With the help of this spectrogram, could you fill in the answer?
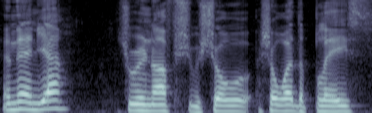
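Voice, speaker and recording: Fairly quick speech from a man with a Spanish accent, dark, mellow tone and a dry, close sound with no echo. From Mexico. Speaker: punk band bassist. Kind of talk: casual podcast interview chat.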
